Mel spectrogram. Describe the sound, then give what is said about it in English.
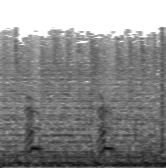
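A dog barks sharply two or three times at a steady pace over a constant dense rumble of background noise. “Shut my dog, you son of a bitch!”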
